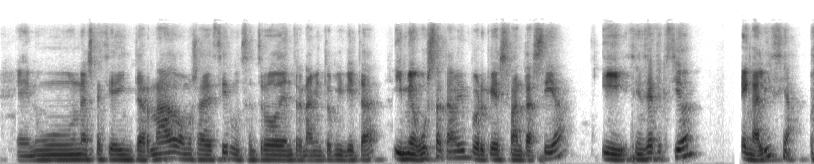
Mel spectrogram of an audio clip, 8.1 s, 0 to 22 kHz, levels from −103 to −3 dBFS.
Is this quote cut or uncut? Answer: uncut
